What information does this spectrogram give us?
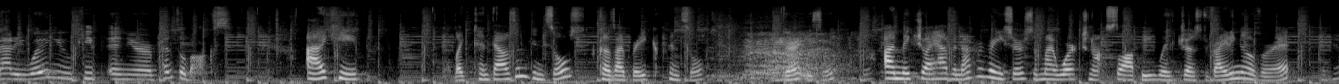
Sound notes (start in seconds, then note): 7.0 audience laughing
